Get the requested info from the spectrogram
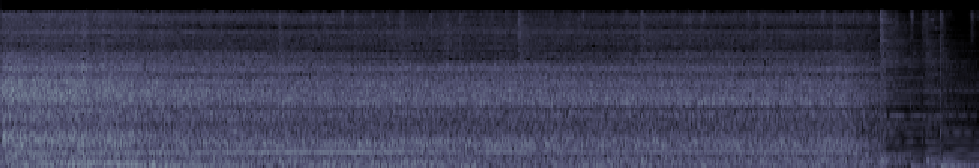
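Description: Pickup truck towing a loaded gooseneck trailer drives by on a dirt road. Its steady engine and road noise fades slowly as it pulls away, then cuts off shortly before the end.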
